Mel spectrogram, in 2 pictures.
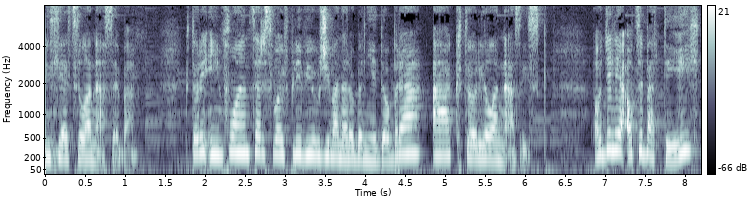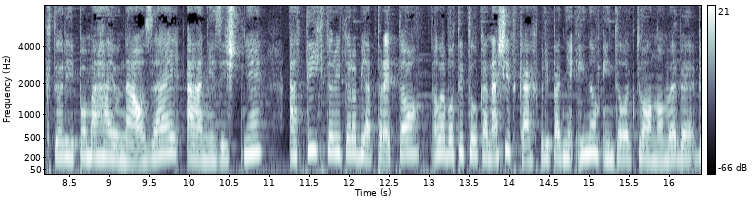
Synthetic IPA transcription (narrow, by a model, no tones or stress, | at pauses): islɪat͡silɛnːa̰sɛ̰ba̰ | kt̪ɔɾiːʔinfluɛnsɛɾsʋɔjfpliʊʋiuʒiːʋanaɾɔbɛɲɪɛd̪ɔbɾaːakt̪ɔɾiːlɛnːa̰zḭsk | ʔɔd̪ɟɛʎɪaʔɔt̪sɛbat̪iːxkt̪ɔɾiːpɔmaːɦajuːnaɔzajaɲɛziʃcɲɛ | at̪iːxkt̪ɔɾiːt̪ɔɾɔbɪapɾɛt̪ɔlɛbɔt̪it̪ulkanaʃit̪kaxpɾiːpad̪ɲɛʔinɔmint̪ɛlɛkt̪uaːlˠnɔmʋɛbɛbi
